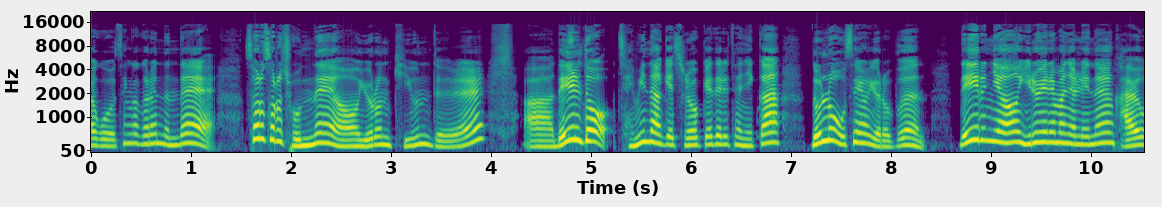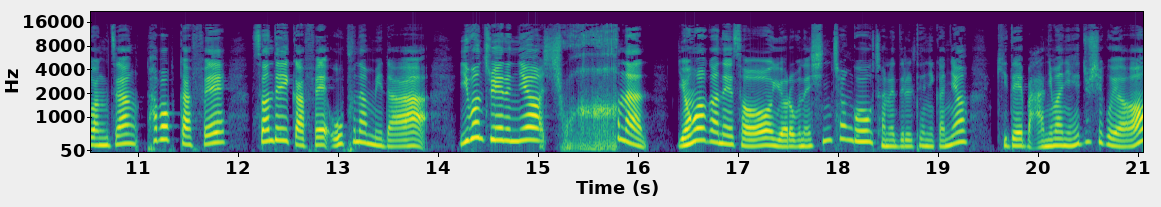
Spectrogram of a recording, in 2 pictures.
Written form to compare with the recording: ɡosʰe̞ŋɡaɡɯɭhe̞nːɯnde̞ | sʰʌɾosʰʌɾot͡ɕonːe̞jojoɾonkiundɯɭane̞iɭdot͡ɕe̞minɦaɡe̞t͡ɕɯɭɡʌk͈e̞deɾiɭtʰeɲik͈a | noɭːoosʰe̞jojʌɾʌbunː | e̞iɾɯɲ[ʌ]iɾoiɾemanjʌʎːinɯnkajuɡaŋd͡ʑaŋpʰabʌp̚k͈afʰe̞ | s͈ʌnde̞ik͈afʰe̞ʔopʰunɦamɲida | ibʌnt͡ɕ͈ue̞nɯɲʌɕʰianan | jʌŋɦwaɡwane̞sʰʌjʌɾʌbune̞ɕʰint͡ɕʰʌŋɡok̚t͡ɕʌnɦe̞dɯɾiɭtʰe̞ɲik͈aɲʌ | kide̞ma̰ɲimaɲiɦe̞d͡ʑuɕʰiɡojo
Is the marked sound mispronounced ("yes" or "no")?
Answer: no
